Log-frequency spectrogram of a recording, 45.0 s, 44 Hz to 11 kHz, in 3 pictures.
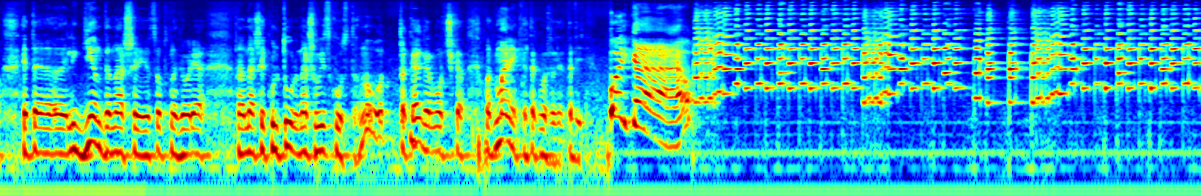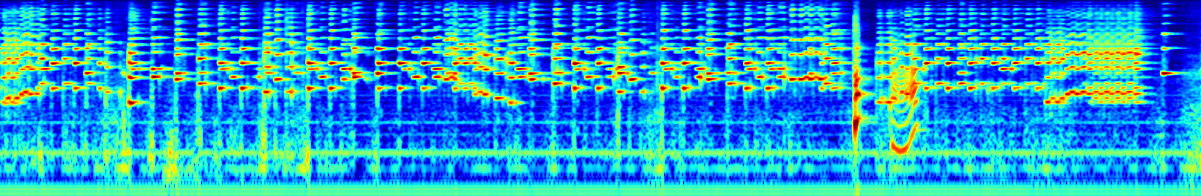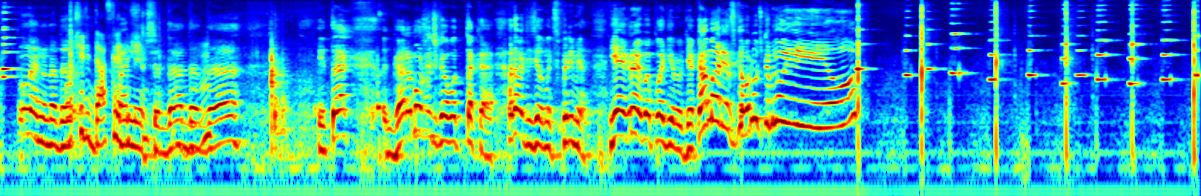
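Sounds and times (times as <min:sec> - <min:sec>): small button accordion tune: 0:08.7 - 0:31.7, 0:40.8 - 0:45.0.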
